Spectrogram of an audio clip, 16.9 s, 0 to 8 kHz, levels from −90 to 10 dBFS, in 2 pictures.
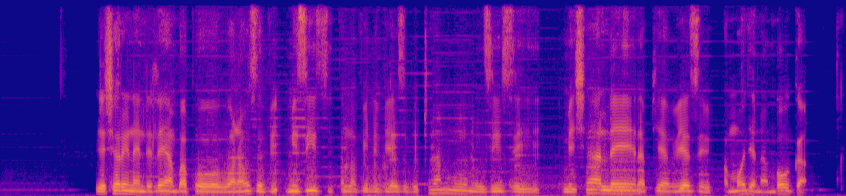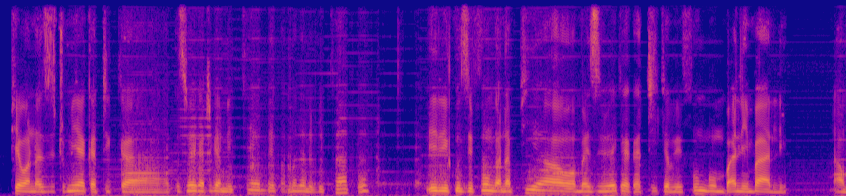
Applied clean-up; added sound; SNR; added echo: neural separator model SepFormer DNS4.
